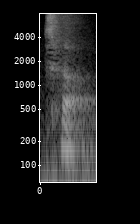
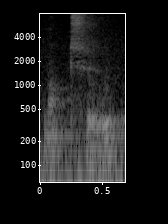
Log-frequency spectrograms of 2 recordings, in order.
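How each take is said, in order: First: The vowel in to is reduced to schwa. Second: The vowel in to is full and long. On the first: The speaker calls it right. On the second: The speaker calls it wrong.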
